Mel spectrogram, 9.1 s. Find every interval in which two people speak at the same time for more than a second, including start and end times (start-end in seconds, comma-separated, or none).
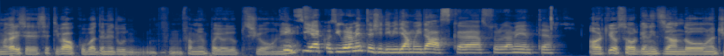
none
